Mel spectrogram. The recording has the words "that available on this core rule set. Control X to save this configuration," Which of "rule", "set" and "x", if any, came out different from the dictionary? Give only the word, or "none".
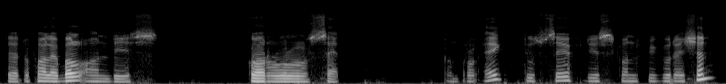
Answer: x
